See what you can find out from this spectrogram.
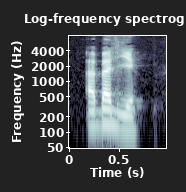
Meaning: inflection of abaler: 1. second-person plural imperfect indicative 2. second-person plural present subjunctive
- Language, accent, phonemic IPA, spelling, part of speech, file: French, France, /a.ba.lje/, abaliez, verb, LL-Q150 (fra)-abaliez.wav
